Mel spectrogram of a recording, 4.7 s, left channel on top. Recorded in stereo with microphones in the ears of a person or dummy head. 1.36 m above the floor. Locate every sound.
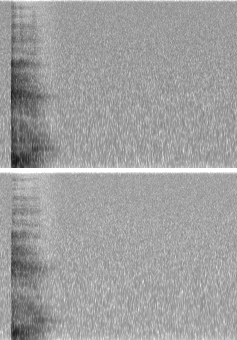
0.2 s throat clearing: 65° left (ahead or behind), 0.8 m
